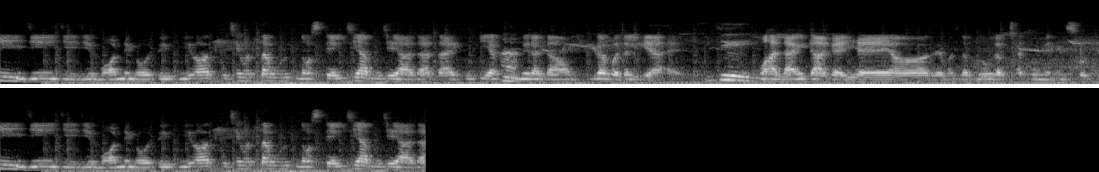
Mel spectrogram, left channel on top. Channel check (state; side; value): drops out; right; at 4.3 s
